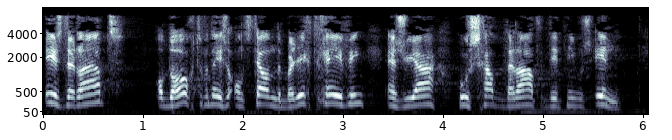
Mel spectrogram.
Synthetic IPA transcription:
ɪzdəraːt | ɔb̚dəɦowχtəvɑndejzəʔɔntstɛləndəbərɪχtχejvɪŋ | ʔɛnzojaːɦusχɑt̚dəraːtdɪtniwsɪn

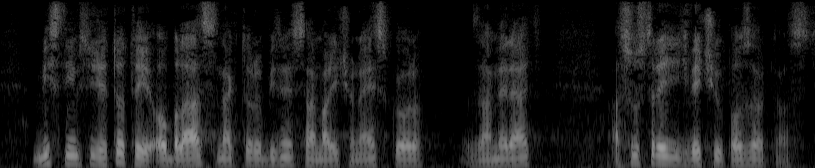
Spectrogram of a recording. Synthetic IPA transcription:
misliːmsiʒɛt̪ɔt̪ɔjɛʔɔblasɟnak̚t̪ɔɾuːbizmɛsamalit͡ʃɔnajskʊɔɾ | zamɛɾac | ʔa̰suːst̪ɾɛɟiɟʋɛt͡ʃɪuːpɔzɔɾnɔ̰sc

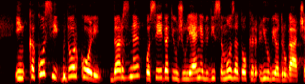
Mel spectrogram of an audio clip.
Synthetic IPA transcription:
inkakoːsiɡd̪oɾkoːlid̪əɾznɛpɔseːɡat̪iwʒiwljɛːnjɛljud̪iːsamoːzat̪oːkɛɾljuːbijɔd̪ɾuɡaːt͡ʃɛ

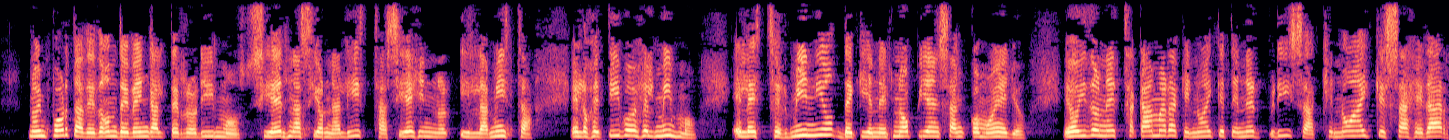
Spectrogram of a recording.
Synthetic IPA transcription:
nõ̞impo̞ɾt̪aðe̞ðõ̞nd̪e̞βe̞ŋɡaelt̪e̞ro̞ɾizmosie̞znaθjo̞nalist̪asie̞siizlamist̪ae̞lo̞ɦe̞t̪iβoe̞se̞lmĩzmo̞e̞le̞st̪e̞ɾmĩnjoðe̞kje̞ne̞zno̞pje̞nsaŋko̞mo̞e̞ʎo̞he̞o̞iðo̞ene̞st̪ʰakamaɾake̞no̞ajke̞t̪e̞ne̞ɾpɾisakʰe̞no̞ajke̞saxe̞ɾaɾ

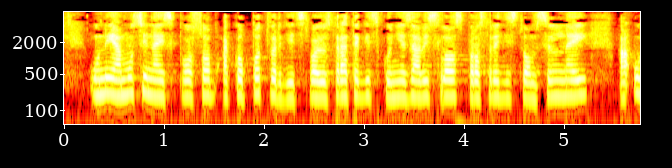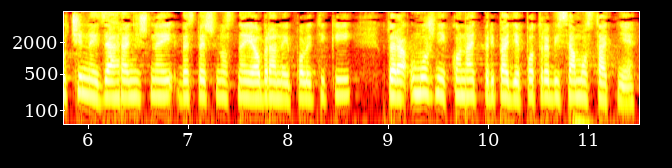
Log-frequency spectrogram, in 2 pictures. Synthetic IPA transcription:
ʔuːniamusiːnaːjsspʊɔsɔbakɔpɔt̪ʋr̩ɟicsʋɔjust̪ɾat̪ɛɡit͡skuːɲɛzaːʋislɔsc̚pɾɔst̪ɾɛd̪ɲiːt͡st̪ʋɔmsilnɛjaʔuːt͡ʃinːɛjzaɦɾaɲit͡ʃnɛjbɛspɛt͡ʃnɔst̪nɛjaɔbɾanːɛjpɔlit̪iki | kt̪ɔɾaːʔumɔʒɲiːkɔnacfpɾiːpaɟɛpɔt̪ɾɛbisamɔst̪at̪ɲɛ

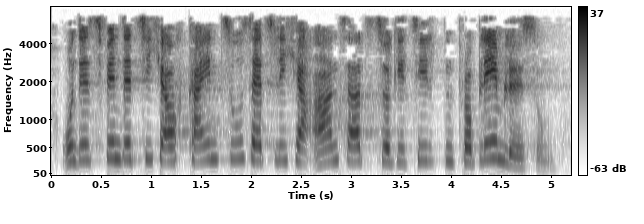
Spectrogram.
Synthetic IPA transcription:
ʔʊntɛsfɪndətz̥ɪçaʊxkʰaɪnt͡suːzɛt͡slɪçɐʔanzat͡st͡suːɐɡət͡siːltn̩pʁ̥obleːmløːzʊ̰ŋ

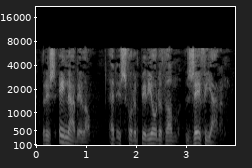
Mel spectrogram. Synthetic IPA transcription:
dəɾɪsejnːaːdeːla̰n | hətɪsfʊːɾənpeːɾioːdəvɑnzeːvənjaːɾən

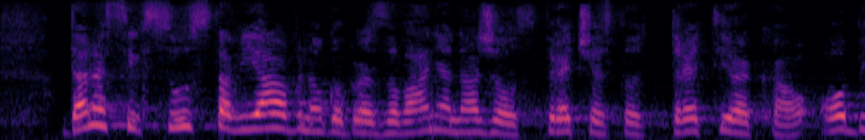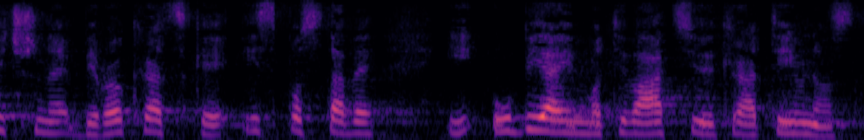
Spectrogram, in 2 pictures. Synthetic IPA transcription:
d̪anasjixsuːst̪aʋjaːʋno̞ɡo̞bɾazo̞ʋaːɲanaʒalˠo̞st̪̚pɾe̞t͡ʃe̞ːst̪o̞t̪ɾe̞t̪iːɾakʰaoʔo̞bit͡ʃne̞biɾo̞kɾat̪ske̞ispo̞st̪aʋe̞ | iubijaimːo̞t̪iʋaːt̪sijuikɾe̞at̪iːʋno̞st̪

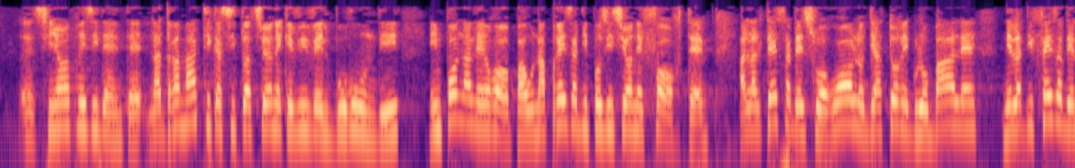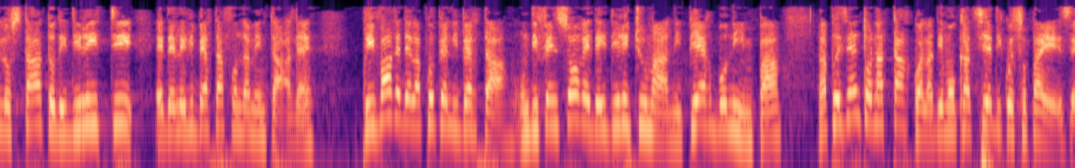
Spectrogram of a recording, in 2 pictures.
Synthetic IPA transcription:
siɲːoːɾapɾezid̪ɛnt̪elad̪ɾamːat̪ikasit̪uat̪sːjoːnekeviːveilbuɾund̪i | imponalːewɾɔːpaunapɾeːzad̪ipozit̪sːjoːnefɔrt̪ealːalt̪ɛt̪sːad̪elsuːorwɔːlod̪iat̪ːoːɾeɡlobaːle | nelːad̪ifeːzad̪elːost̪aːt̪od̪ejd̪iɾit̪ːi | ed̪elːelibert̪afond̪ament̪a̰ːle | pɾivaːɾed̪elːapɾɔːpɾjalibert̪aṵnd̪ifensoːɾed̪ejd̪iɾit̪ːiumaːnipjɛrbonimparapːɾezɛnt̪aunat̪ːakːoalːad̪emokɾat̪sːiːad̪ikwest̪opaeːze

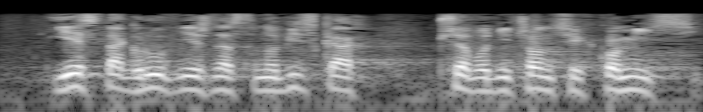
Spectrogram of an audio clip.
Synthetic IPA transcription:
jɛst̪ːakɾuvɲɛʂnast̪anɔvʲiskaxpʂɛvɔd̪ɲit͡ʂɔnt̪sɘxkɔmʲisʲji

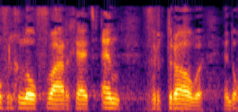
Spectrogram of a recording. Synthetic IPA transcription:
owvərχəlowfʋaːɹdəχɦɛjtɛnvərtrɑwə | ɛndə

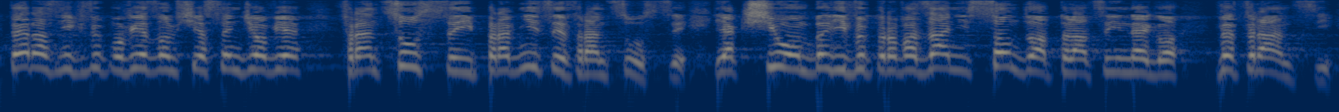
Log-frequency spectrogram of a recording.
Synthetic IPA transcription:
t̪ɛɾas̬ɲɛɣvɘpɔvʲjed̪zɔ̃w̃ɕɛsɛɲd͡ʑɔvʲjɛ | fɾant̪sust̪sɘipɾavɲit̪sɘfɾant̪sust̪sɘjakɕiwɔ̃w̃bɘlʲivɘpɾɔvad̪zaɲisːɔnd̪uapɛlat̪sɘjnɛɡɔvɛfɾant̪sʲji

